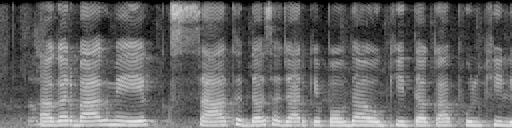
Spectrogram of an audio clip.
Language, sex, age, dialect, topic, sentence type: Magahi, female, 31-35, Western, agriculture, question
